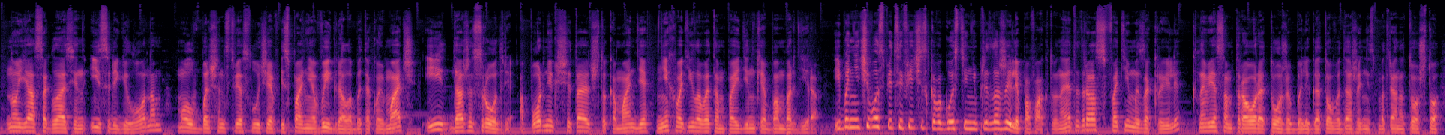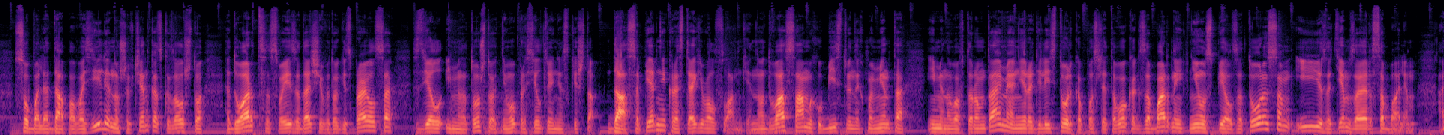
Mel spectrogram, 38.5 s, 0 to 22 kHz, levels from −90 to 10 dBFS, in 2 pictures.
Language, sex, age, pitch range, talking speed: Ukrainian, male, 20-39, 95-120 Hz, 165 wpm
